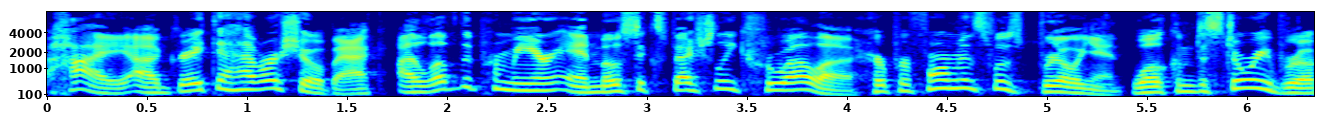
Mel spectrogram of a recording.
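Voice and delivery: usual speaking voice

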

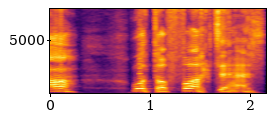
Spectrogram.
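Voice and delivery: very high-pitched, very loud, mortified embarrassed cry. Acting out a daughter whose dad ate the crab: imitating the mortified daughter. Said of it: "Was she just like".

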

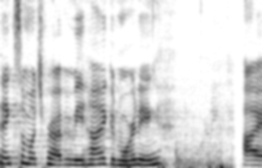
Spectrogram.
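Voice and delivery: breathless, winded, rushed words tumbling out. Guest greets the hosts at the start of a morning conversation, out of breath. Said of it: "I'm kind of out of breath".

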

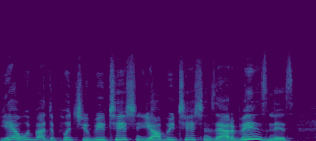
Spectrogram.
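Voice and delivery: high, loud hollered-out call. Retelling what she yelled out as the group split apart, imitating her yelling out. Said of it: "she yells out".

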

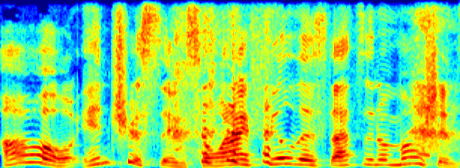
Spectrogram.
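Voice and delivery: high, loud mock amazement.

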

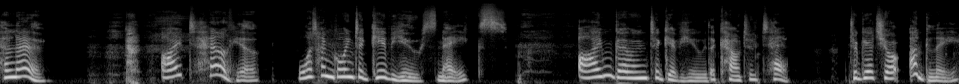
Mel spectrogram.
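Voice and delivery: Received Pronunciation British accent. Called on for the Queen's English, the speaker performs a Queen's English accent. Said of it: "Now for the Queen's English".

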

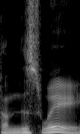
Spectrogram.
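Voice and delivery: very deep, doofy put-on bro voice. Describing how the voices all sounded the same, imitating a very deep voice. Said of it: "It was that very deep sort of like".

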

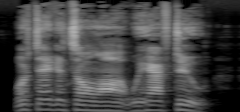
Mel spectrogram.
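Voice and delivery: loud, gruff, throaty, rough, guttural goblin voice. Narrating a game, the storyteller voices a goblin calling from across the cavern in a rough guttural goblin voice. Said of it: "a rough guttural voice comes from the other side".

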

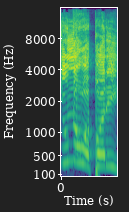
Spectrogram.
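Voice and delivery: put-on very loud, very high, thick, hyped-up Brooklyn accent. Retelling what a restaurant worker said on the way out: imitating a thick brooklyn accent. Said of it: "he had the thick Brooklyn accent".

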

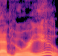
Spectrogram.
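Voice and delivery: light, lilting voice. Retelling asking a spiritual being who it is: lilt in the voice. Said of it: "literally with a lilt in my voice".

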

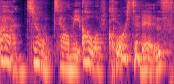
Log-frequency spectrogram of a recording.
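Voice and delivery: put-on grumpy man voice. Retelling Mitch's reaction at the door in an episode; mock-grumpy Mitch. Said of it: "he's just so grumpy this entire episode".

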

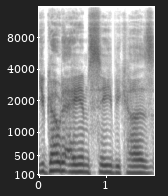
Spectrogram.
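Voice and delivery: slow put-on movie-ad announcer voice.

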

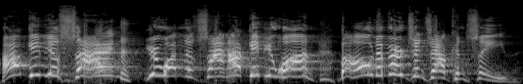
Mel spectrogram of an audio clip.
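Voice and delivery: put-on prophet screaming. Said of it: "he screams out".

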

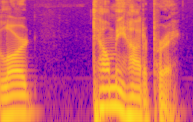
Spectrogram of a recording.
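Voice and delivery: ordinary talk

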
